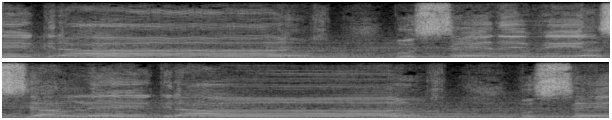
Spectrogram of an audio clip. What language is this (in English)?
Portuguese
